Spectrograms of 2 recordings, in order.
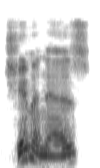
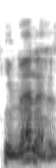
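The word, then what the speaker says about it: Jiménez: Like, so the secretary says Jimenez and Sancho says Jimenez, and it seems like that actually points to a way that they are approaching their Latino or Hispanic heritage.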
